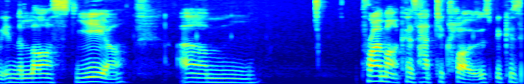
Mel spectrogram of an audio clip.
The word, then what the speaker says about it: Primark: their cheap affordable clothes this one we pronounce it primark so it's pry mark primark like that i'm sure some of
